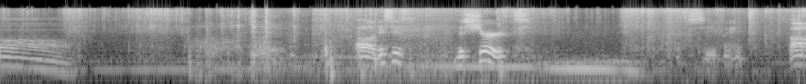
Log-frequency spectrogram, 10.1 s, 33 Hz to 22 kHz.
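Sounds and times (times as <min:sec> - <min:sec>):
packaging crinkling and rustling: 0:00.0 - 0:10.0.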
